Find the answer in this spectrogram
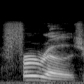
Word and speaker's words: furrows: furrows right here uh you added an extra r you rolled your r here saying okay instead of furrows it's fur furrows remember even if there are two r's we only pronounce one okay so this is fur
